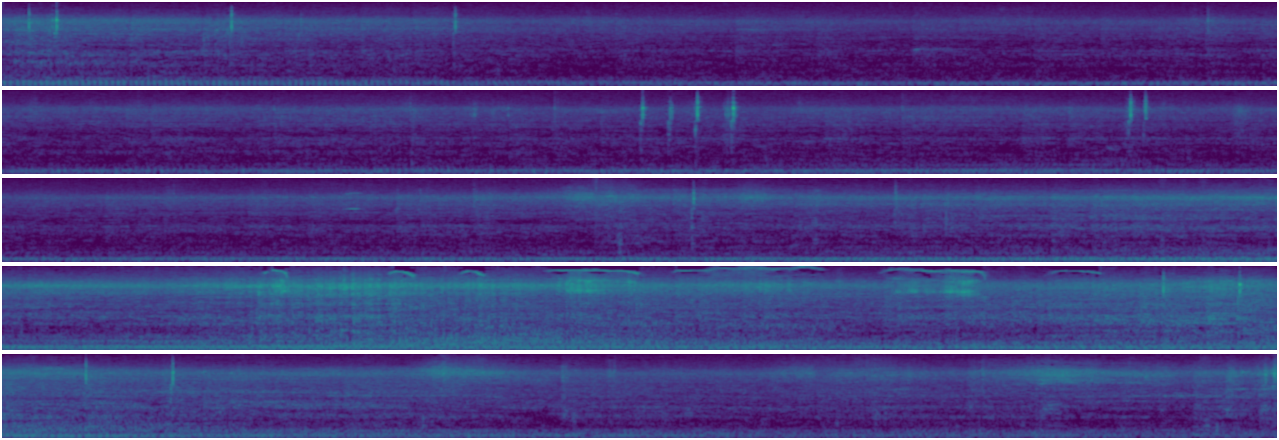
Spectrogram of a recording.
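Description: A motor vehicle's engine running steadily, growing louder about two-thirds of the way through and then fading, as if passing by.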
